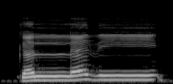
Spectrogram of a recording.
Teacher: کاف کو لام ساکن کے ساتھ ملانا ہے، تشدید ہے لام کے اوپر تو زور دیں گے، اور دال کو یا کے ساتھ ملانا ہے، یا مدہ، ایک الف دال میں کھینچیں گے، دال کو باریک ادا کریں گے۔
